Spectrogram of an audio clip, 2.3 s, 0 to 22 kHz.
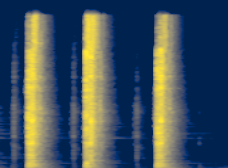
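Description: An Airtac MP9 fed by an HPA shot shell adapter at about 120 psi fires three sharp, close pops, evenly spaced about two-thirds of a second apart, each followed by a faint click of the action.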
